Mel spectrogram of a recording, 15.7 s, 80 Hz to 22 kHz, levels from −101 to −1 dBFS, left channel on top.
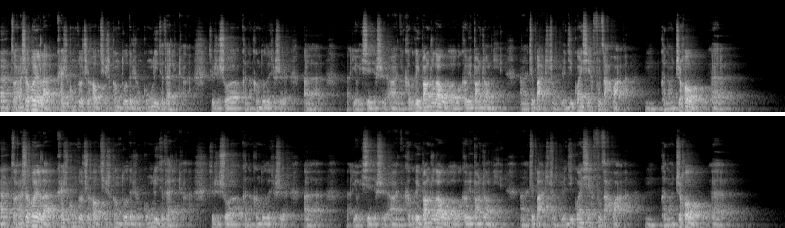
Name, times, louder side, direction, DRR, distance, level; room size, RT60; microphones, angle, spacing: voice 1, 0.0-12.5 12.9-14.0 14.2-14.5, left 2 dB, 40° left, 4 dB, 2.6 m, -29 dB
30.0 x 17.5 x 5.0 m, 1.2 s
head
